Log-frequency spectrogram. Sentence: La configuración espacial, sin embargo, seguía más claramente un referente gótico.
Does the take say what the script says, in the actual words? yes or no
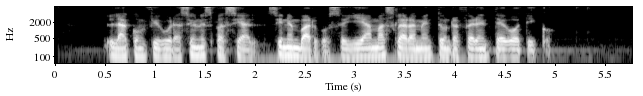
yes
